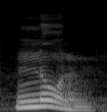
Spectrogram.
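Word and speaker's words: نون: তারার মতো এটা হলো নুন এটা হলো নুন আর নুন উচ্চারণ করতে গেলে নাকটা ব্যবহার করতে হবে নুন নুন নুন ঠিক আছে মূলত নাক বন্ধ করে ফেললে নুন উচ্চারণ করা সম্ভব হবে না এটাই হচ্ছে নুনের বৈশিষ্ট্য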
